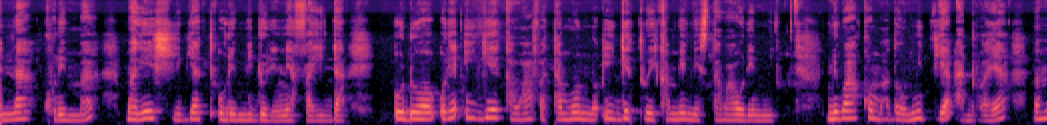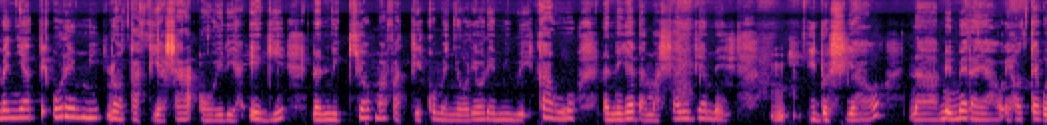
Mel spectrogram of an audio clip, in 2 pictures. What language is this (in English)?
Kikuyu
